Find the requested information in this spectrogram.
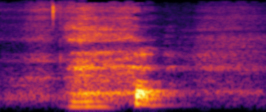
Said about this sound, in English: A flow experience, should I mention every time I take a drink? I feel self-conscious. I'm taking a sip of water, and I'm thinking I have to mention that. Because there's dead air.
